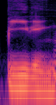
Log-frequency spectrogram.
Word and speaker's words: beating: And beating has that softer t sound, so it's more like beating.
